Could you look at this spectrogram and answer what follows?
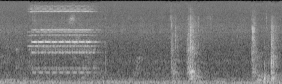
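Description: A telephone rings with a bright electronic trill lasting about a second, followed by a few dull knocks and thumps, all against a steady low background noise.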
